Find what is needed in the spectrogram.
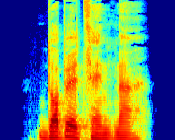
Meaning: two Zentner (metric hundredweight); quintal (200 pounds or 100 kg)
- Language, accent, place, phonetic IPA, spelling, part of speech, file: German, Germany, Berlin, [ˈdɔpl̩ˌt͡sɛntnɐ], Doppelzentner, noun, De-Doppelzentner.ogg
